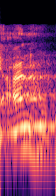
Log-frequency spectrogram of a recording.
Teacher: عنہ میں نون ساکن کے بعد ہا حروف اظہار میں سے آ رہا ہے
